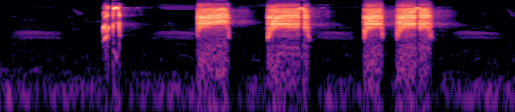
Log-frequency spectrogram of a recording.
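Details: Black francolin call: a short sharp note followed by four harsh, grating bursts in two paired groups, over clean silence.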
